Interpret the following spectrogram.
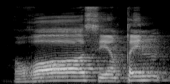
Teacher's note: गैन ज़बर अलिफ गा, ये अलिफ मद्दा है और इसको एक अलिफ के बराबर खींचेंगे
